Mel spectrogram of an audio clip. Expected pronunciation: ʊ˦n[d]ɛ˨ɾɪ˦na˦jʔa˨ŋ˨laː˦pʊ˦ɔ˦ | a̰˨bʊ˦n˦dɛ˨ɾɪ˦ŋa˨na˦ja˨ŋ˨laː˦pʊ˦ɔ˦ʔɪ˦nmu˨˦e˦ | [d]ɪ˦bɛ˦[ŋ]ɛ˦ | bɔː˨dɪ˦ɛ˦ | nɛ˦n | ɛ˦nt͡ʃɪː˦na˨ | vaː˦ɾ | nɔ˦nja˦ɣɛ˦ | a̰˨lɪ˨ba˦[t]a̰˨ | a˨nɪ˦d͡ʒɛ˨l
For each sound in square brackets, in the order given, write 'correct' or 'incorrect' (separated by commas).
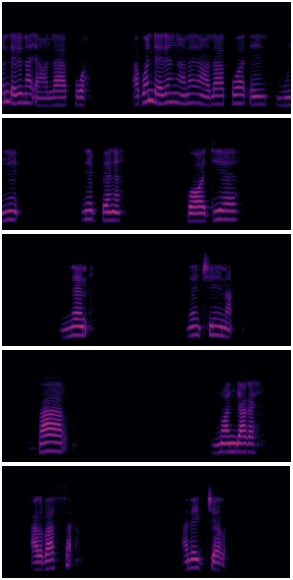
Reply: correct, incorrect, correct, incorrect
